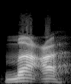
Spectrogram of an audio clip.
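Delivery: مع ending in a heavy ʕ squeezed from the mid throat; مع with a thick throaty ʕ; thick ain. Shown as a demonstration. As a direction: press the ع of مع hard in the throat. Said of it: "عین غلیظ".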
